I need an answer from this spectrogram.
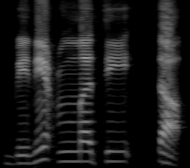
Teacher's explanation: നാവിന്റെ അറ്റം 2 മുൻപല്ലുകളുടെ മോണയോട് ചേരുന്ന ഭാഗത്ത് വെച്ചുകൊണ്ടാണ്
